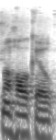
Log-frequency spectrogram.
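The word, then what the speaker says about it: Mihalko: court reporter you bet my name is Mitch mahalco good morning I'm a commander with the El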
